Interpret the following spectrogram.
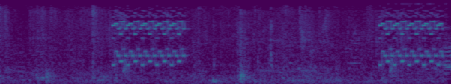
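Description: A telephone ringing twice with a fast trilling ring. Each ring lasts about a second, and the rings come about three and a half seconds apart.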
